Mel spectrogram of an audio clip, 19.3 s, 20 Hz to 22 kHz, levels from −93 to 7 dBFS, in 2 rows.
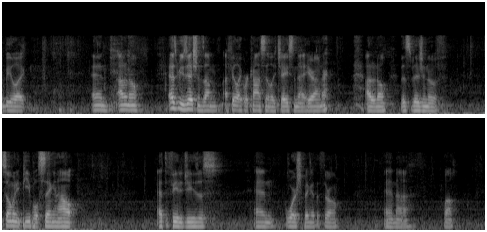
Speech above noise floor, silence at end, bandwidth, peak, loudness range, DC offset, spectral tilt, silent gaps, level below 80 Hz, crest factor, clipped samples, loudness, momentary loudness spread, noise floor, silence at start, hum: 26 dB; 0.55 s; 7.6 kHz; -18 dBFS; 8 LU; under 0.1%; -5 dB/octave; none; -66 dBFS; 22 dB; under 0.1%; -38 LUFS; 20 LU; -63 dBFS; 0 s; none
